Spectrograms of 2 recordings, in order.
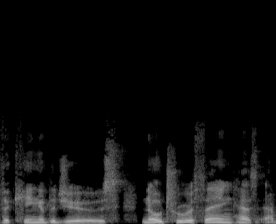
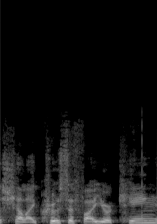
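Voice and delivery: high, mock sarcastic, disbelieving tone; 8 semitones higher than usual. Retelling a man's question to the crowd, retelling a mocking, incredulous question. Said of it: "mocking and incredulous".

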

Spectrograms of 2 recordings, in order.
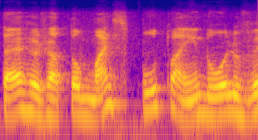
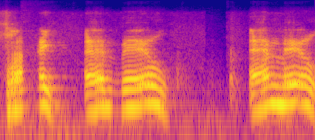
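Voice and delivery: very slow, growled, snarling words; 4 semitones higher than usual. Fighting the others over the boar, the speaker's character growls at them. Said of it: "Eu fico rosnando assim".

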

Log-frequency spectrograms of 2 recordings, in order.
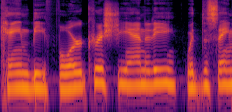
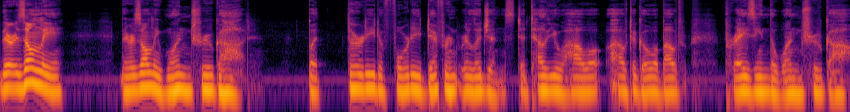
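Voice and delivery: pious, churchly holy voice, much lower pitch; 4 semitones lower than usual. Speaker does a mock sermon bit, in a holy voice. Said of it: "I like your holy voice there".

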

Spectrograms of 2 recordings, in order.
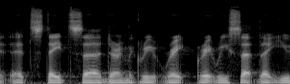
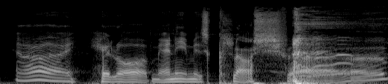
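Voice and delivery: slow, deliberate, pitched-up drawl in supervillain voice; 5 semitones higher than usual. Imitating Klaus Schwab after saying he sounds like a supervillain: Klaus Schwab supervillain voice. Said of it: "He looks and sounds like a supervillain".

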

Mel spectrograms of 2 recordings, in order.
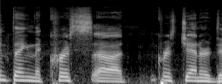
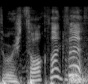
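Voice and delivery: put-on sweet, tiny, pitched-up toddler baby voice; 5 semitones higher than usual. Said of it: "the sweet little baby voice".

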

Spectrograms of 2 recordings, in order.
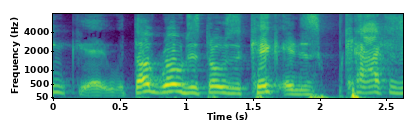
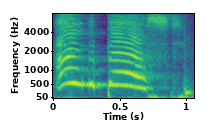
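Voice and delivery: put-on cute little voice, higher. Retelling how a fighter answered her coach: imitating Rose's cute voice. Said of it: "she just sounds like the cutest, like, little thing".

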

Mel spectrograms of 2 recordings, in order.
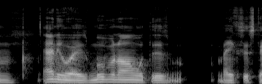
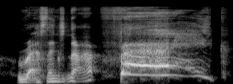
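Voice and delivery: shrill, all-out, swooping scream, put-on and stretched long; 4 dB louder than usual. Telling a story, the speaker acts out a dude's outburst; retelling a top-of-lungs scream. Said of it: "screams at the top of his lungs".

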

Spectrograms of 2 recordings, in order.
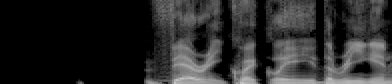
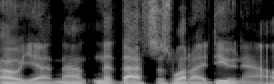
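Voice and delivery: usual speaking voice

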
